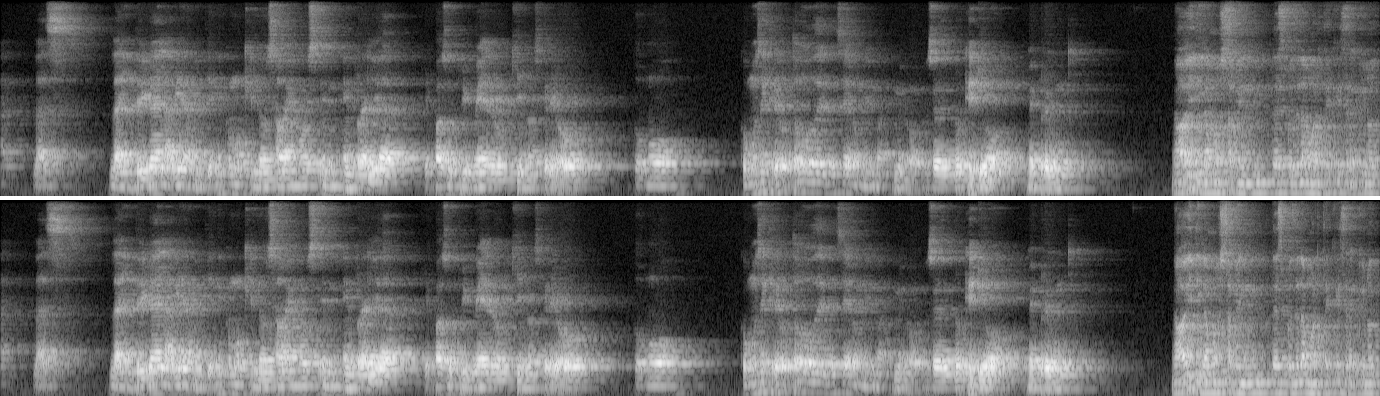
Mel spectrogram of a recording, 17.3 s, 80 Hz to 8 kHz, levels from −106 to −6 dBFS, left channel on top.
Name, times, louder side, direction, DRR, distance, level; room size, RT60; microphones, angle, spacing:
voice 1, 0.4-0.8 1.4-4.9 5.3-7.2 7.9-8.4 9.3-12.5 12.8-13.3, equal, ahead, -5 dB, 0.3 m, -21 dB
voice 2, 14.6-17.2, right 1 dB, 65° right, -1 dB, 0.6 m, -26 dB
3.4 x 2.3 x 3.8 m, 1.3 s
head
